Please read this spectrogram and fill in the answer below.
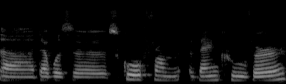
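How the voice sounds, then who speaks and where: A woman with a non-native accent at medium pitch, speaking very slowly in a dry, close sound with no echo. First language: not English. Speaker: vlogger. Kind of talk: casual vlog. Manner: halting.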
